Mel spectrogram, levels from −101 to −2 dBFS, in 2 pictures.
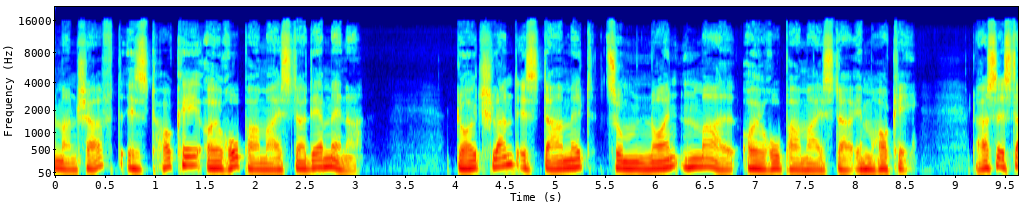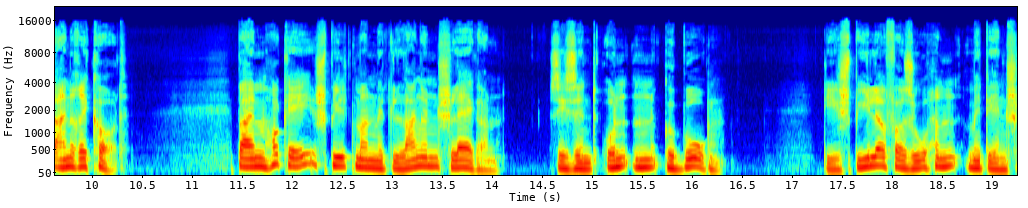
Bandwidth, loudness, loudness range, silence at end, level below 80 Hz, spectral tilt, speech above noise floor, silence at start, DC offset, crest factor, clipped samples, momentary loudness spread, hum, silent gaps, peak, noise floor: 16 kHz; -21 LUFS; 3 LU; 0 s; -52 dBFS; -6.5 dB/octave; 50 dB; 0 s; under 0.1%; 16 dB; under 0.1%; 7 LU; none; none; -4 dBFS; -70 dBFS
